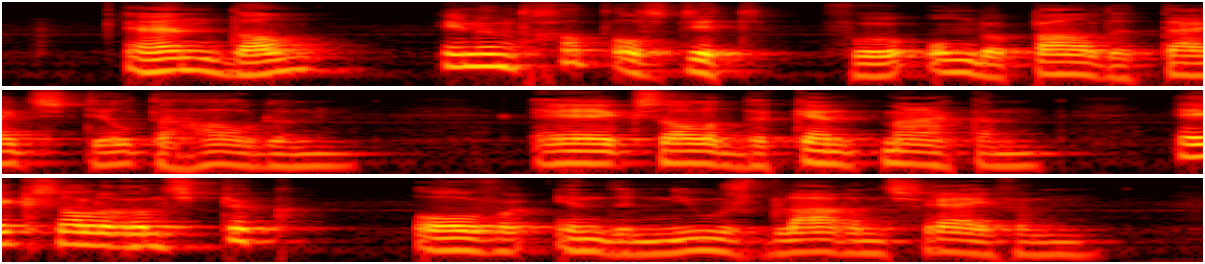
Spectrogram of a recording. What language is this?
Dutch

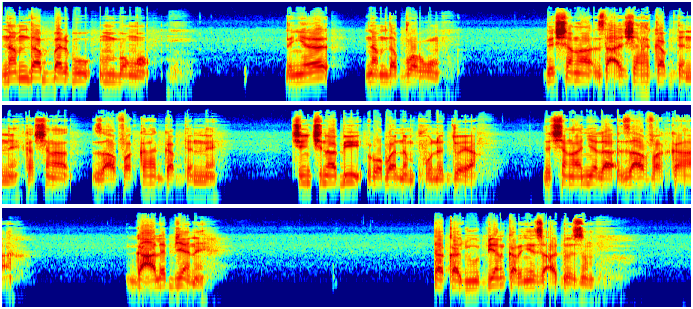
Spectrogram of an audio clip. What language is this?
Dagbani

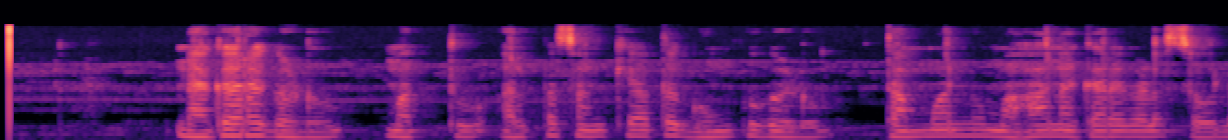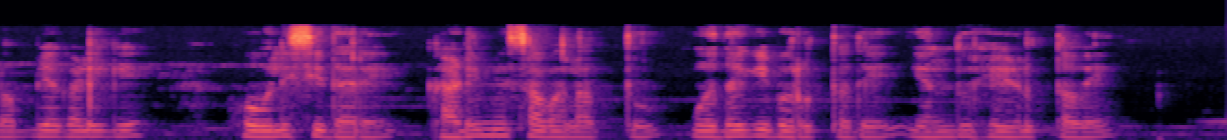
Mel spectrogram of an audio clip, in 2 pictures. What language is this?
Kannada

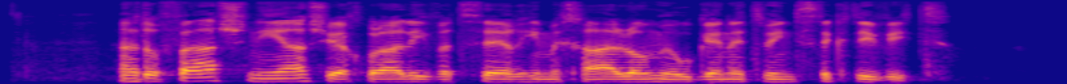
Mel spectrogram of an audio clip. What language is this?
Hebrew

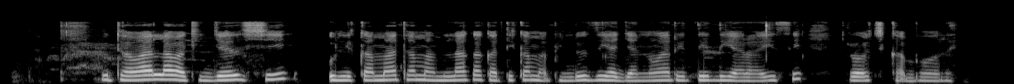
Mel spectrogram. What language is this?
Swahili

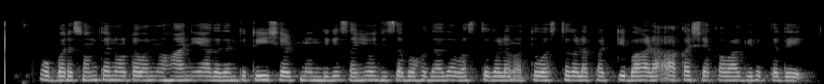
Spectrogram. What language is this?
Kannada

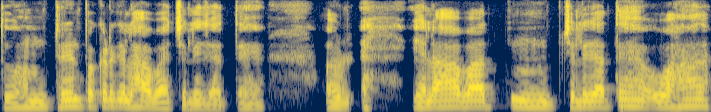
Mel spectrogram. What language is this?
Hindi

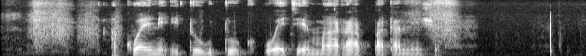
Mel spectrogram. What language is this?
Luo (Kenya and Tanzania)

